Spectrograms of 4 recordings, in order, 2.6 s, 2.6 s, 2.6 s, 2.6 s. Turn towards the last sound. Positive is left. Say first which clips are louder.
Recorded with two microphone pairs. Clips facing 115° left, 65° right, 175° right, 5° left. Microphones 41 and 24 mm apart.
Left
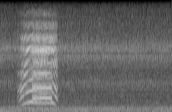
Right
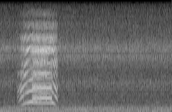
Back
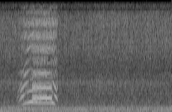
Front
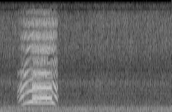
# even, front 8 dB
turn(degrees=20)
